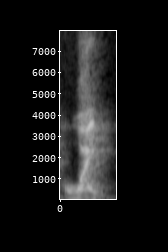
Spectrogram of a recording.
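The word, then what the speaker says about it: why: উপরে চারটা যা আছে এখানে কিন্তু আপনার এইচটা উচ্চারণ হবে না, হোয়াট না হোয়াট, তারপরে হোয়াই না ওয়াই, তারপরে হোয়ার না ওয়ার, তারপরে হোয়েন না ওয়েন, এইচটা উচ্চারণ আসবে না।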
